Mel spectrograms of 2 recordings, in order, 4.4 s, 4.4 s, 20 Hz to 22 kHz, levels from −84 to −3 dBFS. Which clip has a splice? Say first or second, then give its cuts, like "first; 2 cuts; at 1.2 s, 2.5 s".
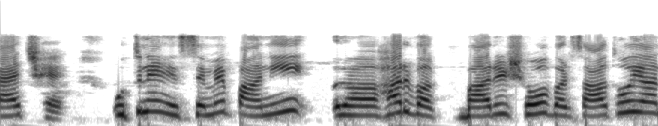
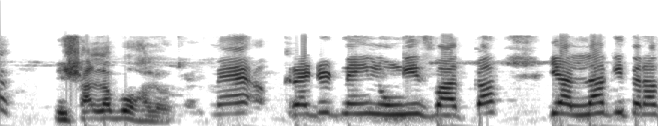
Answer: second; 1 cut; at 1.5 s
